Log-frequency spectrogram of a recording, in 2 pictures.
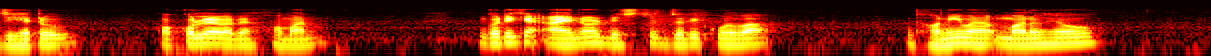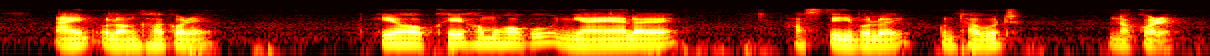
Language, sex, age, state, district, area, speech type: Assamese, male, 18-30, Assam, Dibrugarh, rural, spontaneous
